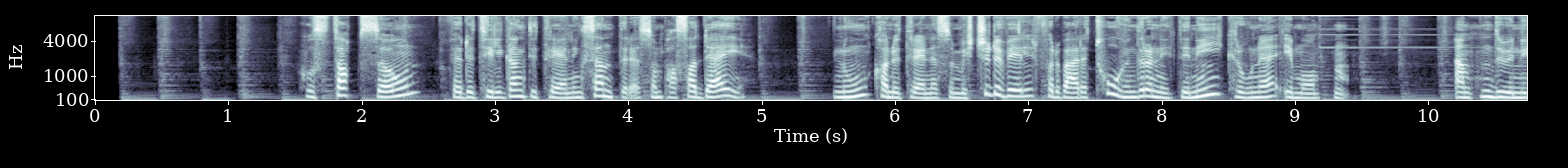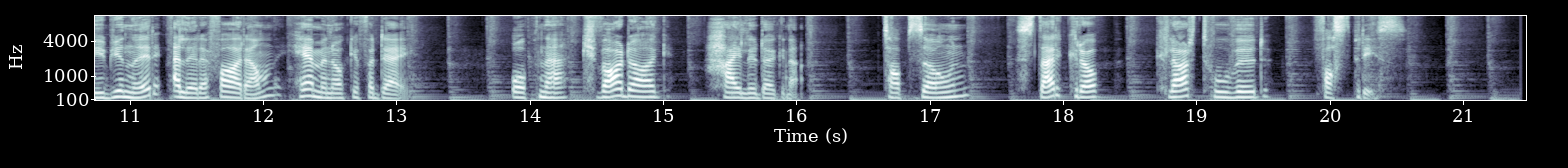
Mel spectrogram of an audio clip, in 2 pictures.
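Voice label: Norwegian advert; female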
